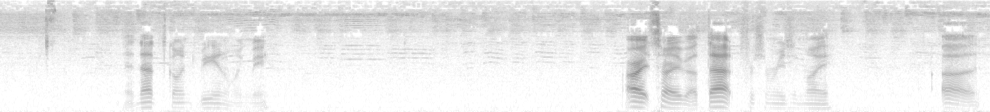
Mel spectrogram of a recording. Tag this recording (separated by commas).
Speech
